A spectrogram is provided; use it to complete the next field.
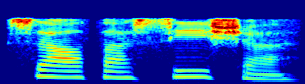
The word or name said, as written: South Ossetia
